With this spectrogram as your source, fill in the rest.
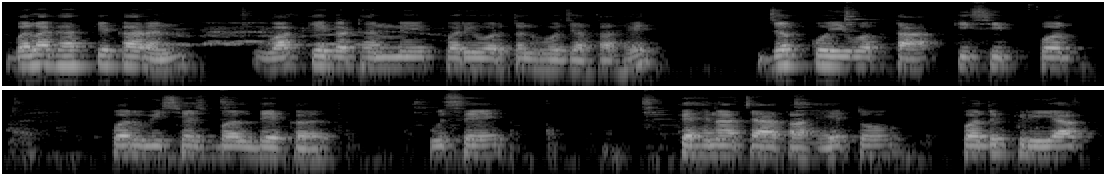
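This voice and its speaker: A man giving a college Hindi lecture, explaining step by step in a deliberate way, with frequent pauses and fillers. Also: medium pitch. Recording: echoey room with faint noise.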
